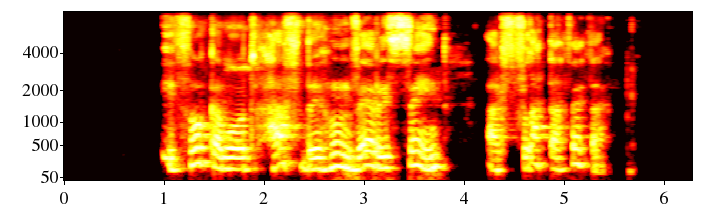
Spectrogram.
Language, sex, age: Icelandic, male, 50-59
